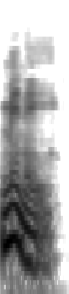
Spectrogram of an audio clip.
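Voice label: "mini", British English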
